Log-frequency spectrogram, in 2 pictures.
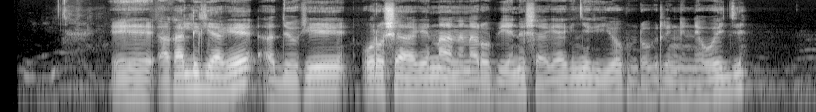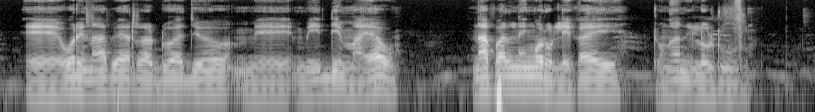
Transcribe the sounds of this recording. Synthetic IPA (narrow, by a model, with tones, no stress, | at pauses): ɛ˨a˨ka˦li˦ki˦a˨kɛ˦a˨d͡ʒo˨kɪ˦o˦ɾo˦ʃa˦kɛ˦na˨nɛ˨na˨ɾo˨pi˨e˨n˦ɔ˦ʃa˨kɛ˦a˦ki˦ɲe˦ki˨jo˦kndo˨ki˦ɾi˨ŋi˨ne˨we˦d͡ʒi˦ | ɛ˨o˦ɾɪ˨na˨˦pɛ˦ra˨du˦a˦d͡ʒɔ˦mmɪ˨˦dɪ˨ma˨ja˦ʊ˦ | na˦pa˦lnɛ˦ŋɔ˦ɾo˨lɪ˨ka˦ɪ˦tʊ̰˨ŋa˦ni˨lɔ˦ltu˨ɾṵ˨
